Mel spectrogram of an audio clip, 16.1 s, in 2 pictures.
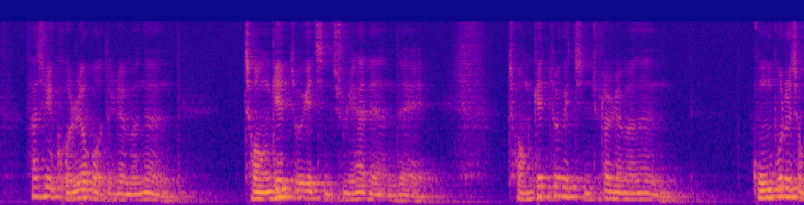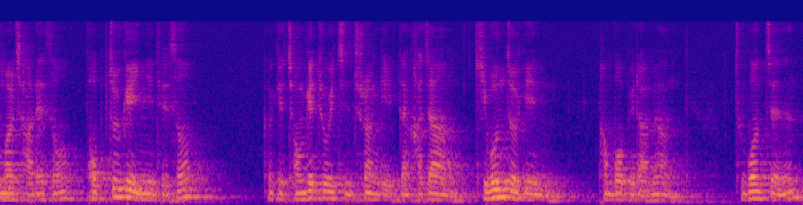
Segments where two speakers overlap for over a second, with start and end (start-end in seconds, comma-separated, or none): none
